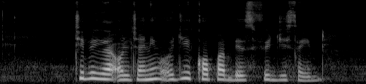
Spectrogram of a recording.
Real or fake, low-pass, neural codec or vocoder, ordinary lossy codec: real; none; none; none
